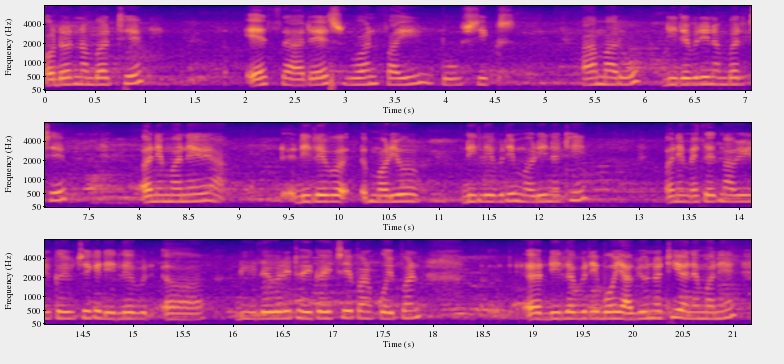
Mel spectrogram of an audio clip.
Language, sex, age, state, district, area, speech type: Gujarati, female, 18-30, Gujarat, Valsad, rural, spontaneous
